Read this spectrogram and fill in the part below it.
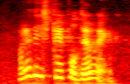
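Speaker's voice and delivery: soft, very high, effeminate-sounding voice. Telling a story, voicing a strange voice in the narrator's head: effeminate voice. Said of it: "Kind of effeminate voice".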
